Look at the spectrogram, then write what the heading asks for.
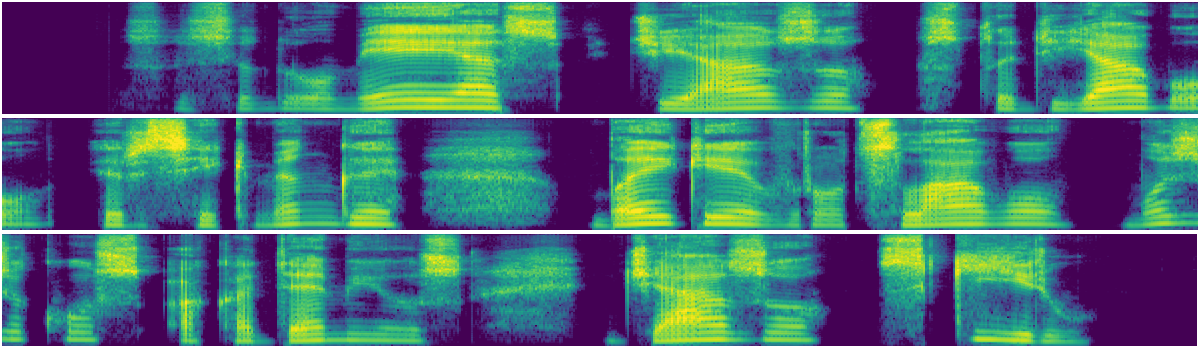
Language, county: Lithuanian, Tauragė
